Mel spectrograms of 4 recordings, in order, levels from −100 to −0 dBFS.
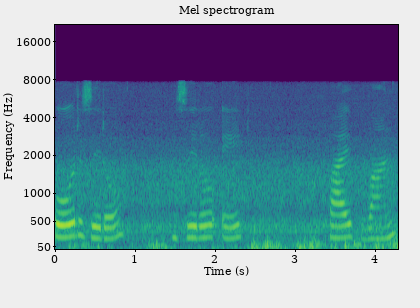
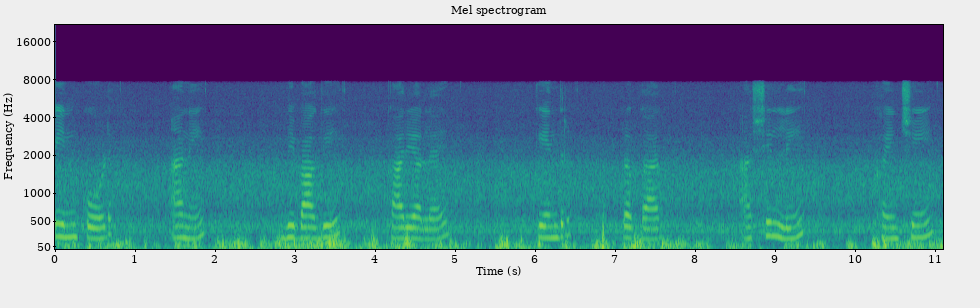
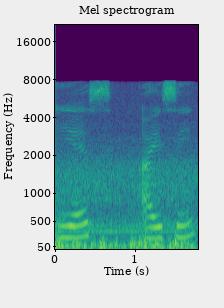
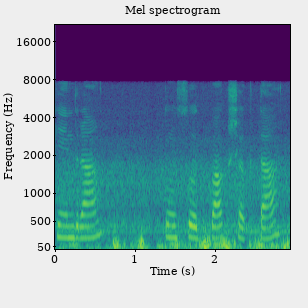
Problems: constant background noise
